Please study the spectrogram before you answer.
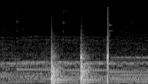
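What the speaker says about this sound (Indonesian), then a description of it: "Lagi-lagi ada yang mengetuk." Three sharp knocks on a door, the first two close together and the third after a short pause, with quiet room tone around them and no voices.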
